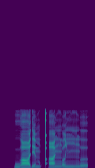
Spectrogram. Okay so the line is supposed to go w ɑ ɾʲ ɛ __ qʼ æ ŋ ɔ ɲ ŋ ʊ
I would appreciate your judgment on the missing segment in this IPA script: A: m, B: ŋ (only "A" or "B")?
A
